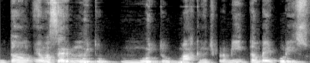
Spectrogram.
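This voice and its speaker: The pitch is fairly high for this man, and his intonation is lively. He speaks at a moderate pace. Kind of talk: casual chat.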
